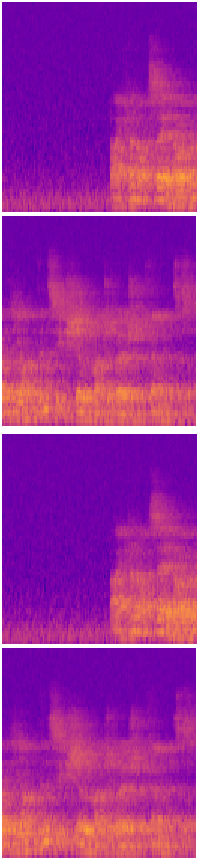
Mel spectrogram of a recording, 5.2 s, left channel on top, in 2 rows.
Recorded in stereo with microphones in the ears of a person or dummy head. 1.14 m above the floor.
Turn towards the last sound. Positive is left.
turn(degrees=5)  # may be behind; listen again after turning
